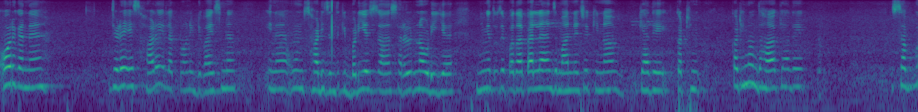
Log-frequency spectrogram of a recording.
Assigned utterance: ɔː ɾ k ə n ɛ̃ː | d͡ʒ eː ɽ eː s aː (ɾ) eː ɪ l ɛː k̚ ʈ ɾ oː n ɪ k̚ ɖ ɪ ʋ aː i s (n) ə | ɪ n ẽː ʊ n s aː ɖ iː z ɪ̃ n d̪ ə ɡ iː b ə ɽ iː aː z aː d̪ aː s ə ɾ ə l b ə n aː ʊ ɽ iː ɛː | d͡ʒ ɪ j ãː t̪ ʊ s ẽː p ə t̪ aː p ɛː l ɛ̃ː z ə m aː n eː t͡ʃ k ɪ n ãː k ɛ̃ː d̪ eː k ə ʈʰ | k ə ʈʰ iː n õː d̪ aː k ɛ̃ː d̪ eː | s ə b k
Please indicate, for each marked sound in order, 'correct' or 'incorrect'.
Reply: incorrect: ɽ, correct

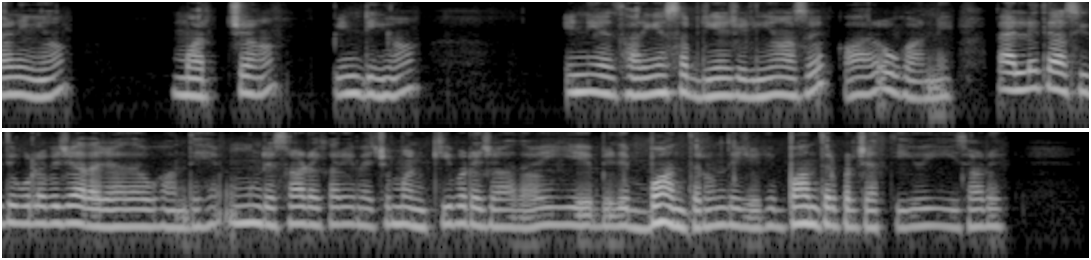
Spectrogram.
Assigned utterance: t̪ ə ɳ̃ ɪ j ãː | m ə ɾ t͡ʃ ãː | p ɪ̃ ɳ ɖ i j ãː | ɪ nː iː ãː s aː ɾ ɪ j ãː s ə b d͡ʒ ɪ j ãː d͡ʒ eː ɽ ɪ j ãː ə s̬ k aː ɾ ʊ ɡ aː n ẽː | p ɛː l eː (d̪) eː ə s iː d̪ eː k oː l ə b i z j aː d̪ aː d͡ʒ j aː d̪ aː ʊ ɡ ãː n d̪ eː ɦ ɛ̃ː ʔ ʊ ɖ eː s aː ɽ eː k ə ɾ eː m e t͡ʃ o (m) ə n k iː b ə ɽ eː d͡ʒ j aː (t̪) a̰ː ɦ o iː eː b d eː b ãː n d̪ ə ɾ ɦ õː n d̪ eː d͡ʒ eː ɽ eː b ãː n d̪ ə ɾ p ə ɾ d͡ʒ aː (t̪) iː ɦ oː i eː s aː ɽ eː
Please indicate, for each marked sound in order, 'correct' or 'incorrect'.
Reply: incorrect: t̪, correct, incorrect: d̪, correct

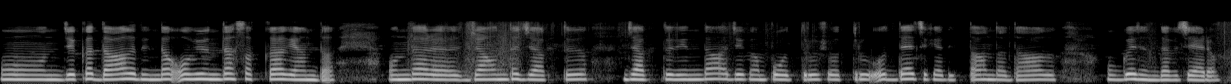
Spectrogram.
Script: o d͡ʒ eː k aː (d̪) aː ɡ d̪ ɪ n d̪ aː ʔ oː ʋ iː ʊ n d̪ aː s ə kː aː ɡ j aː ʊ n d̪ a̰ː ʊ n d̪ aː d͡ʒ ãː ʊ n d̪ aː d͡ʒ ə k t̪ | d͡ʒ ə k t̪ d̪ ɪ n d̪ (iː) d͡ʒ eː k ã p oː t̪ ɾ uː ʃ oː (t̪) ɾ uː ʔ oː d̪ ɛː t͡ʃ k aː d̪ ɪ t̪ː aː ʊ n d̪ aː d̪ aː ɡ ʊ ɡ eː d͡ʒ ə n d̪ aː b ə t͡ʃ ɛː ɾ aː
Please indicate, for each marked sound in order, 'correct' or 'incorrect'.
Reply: correct, incorrect: aː, correct

